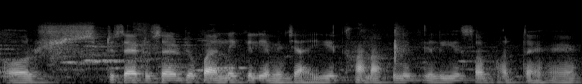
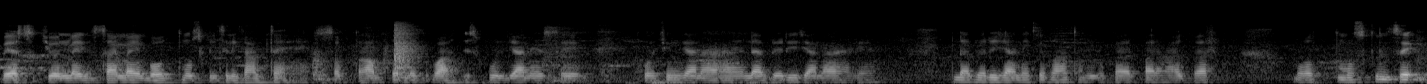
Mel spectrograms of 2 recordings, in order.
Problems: constant background noise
